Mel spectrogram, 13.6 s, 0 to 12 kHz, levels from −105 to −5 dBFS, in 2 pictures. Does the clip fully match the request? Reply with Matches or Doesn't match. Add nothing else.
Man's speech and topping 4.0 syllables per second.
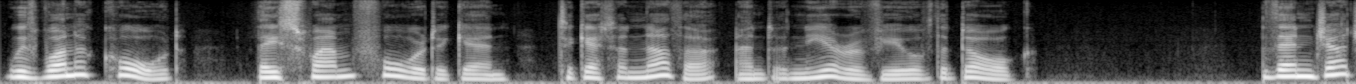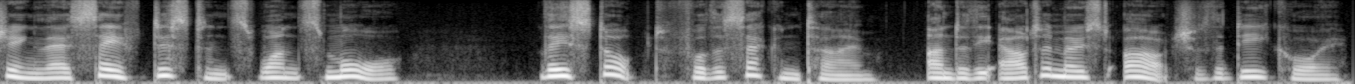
Doesn't match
